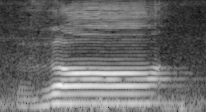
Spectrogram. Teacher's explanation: জিহ্বার আগা, সামনের উপরে 2 দাঁতের আগা, সাথে লাগান। য। এক আলিফ টান হবে আর মোটা আওয়াজ হবে, মোটা আওয়াজ।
